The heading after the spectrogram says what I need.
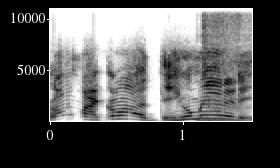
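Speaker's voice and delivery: put-on old newsreel announcer impression. Quoting the Hindenburg announcer: Hindenburg newsreel announcer impression. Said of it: "the guy from, like, they call in the Hindenburg".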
